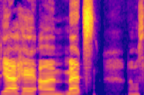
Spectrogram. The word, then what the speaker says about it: Mads: And then the next group had basically gone up already, and the first guy to introduce himself was also called fucking Meds. And it's spelled like Mads, M-A-D-S.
